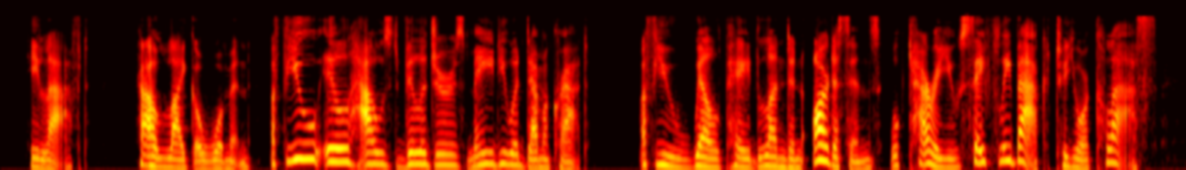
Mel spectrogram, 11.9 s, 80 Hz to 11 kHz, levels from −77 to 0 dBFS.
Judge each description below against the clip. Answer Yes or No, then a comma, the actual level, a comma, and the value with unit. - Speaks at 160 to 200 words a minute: No, average, 145 wpm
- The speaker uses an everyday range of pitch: No, wide, 5.8 semitones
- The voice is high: No, medium, 175 Hz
